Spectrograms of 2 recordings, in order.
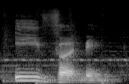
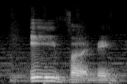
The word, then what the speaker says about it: evening: Từ này mình thường hay đọc là evening, thành 3 âm tiết đúng không? Evening, nhưng mà trong thực tế người ta chỉ đọc thành 2 thôi, đó là evening.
